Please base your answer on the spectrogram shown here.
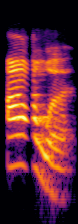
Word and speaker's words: hour: Salmon, castle, answer, hour, the H is silent.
